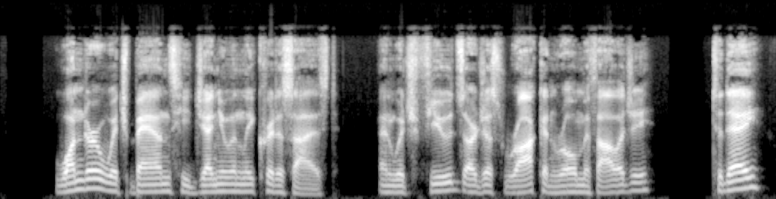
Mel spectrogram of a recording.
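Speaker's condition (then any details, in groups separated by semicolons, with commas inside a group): No condition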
